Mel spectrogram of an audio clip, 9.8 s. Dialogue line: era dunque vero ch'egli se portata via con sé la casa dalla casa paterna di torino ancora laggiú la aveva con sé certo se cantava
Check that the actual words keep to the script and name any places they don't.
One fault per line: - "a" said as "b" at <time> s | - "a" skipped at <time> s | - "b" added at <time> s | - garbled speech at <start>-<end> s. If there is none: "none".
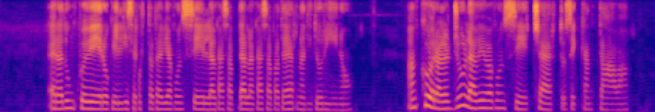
none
